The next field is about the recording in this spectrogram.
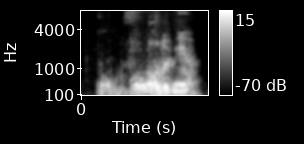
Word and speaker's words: Volodymyr: Yes, it's Vladimir, or Volodymyr, if we do the Ukrainian pronunciation, whose statue is still there in Kyiv.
